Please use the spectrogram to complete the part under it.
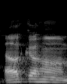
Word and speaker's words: El Cajon: What, El Cajon? Is that how it's pronounced? – El Cajon,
